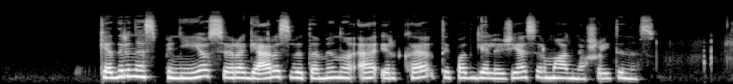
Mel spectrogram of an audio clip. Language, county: Lithuanian, Utena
